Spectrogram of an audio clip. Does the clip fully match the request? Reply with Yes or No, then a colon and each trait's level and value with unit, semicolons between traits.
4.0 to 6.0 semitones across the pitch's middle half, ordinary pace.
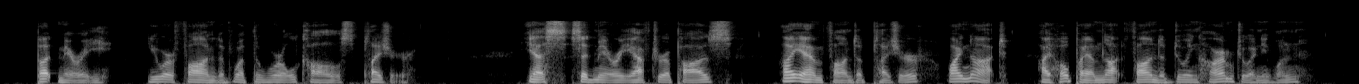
No: average, 2.9 semitones; average, 155 wpm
